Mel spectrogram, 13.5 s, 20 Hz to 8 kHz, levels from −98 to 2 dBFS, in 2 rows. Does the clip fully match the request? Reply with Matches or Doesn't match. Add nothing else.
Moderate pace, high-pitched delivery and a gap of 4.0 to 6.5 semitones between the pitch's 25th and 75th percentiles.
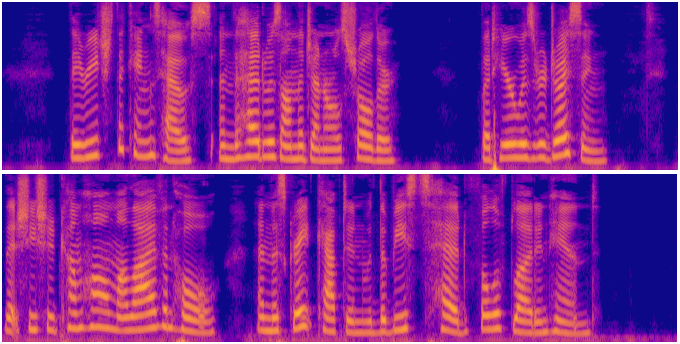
Matches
